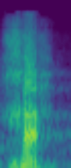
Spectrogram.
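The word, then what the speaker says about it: הַ: Se pronuncia Ja.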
